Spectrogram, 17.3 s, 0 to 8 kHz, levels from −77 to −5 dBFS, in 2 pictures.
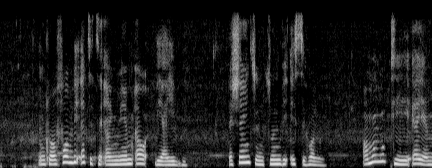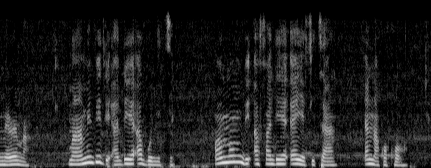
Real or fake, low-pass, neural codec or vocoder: fake; 7.2 kHz; codec, 16 kHz, 8 kbps, FreqCodec, smaller model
